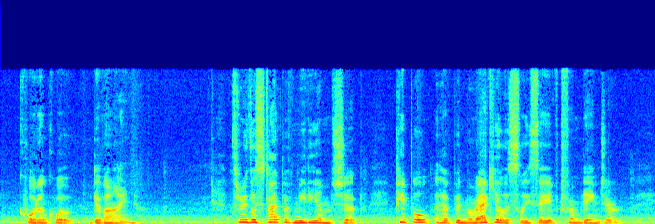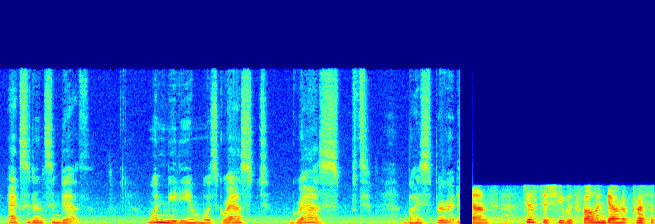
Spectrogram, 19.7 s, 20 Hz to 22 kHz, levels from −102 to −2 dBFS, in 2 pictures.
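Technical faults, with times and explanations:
16.71–19.65 s, input switched to a poorer device: after a 200 ms silence the sound turns dull and boxy, with nothing above 3.8 kHz, a level shift of roughly 5 dB and fresh background noise around 40 dB down, likely from capture moving to a narrower-band microphone or headset.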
